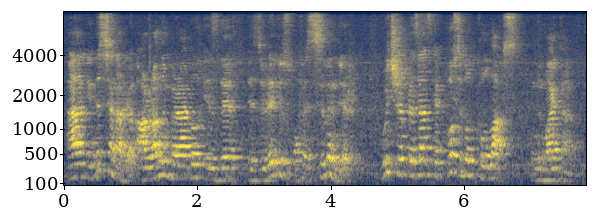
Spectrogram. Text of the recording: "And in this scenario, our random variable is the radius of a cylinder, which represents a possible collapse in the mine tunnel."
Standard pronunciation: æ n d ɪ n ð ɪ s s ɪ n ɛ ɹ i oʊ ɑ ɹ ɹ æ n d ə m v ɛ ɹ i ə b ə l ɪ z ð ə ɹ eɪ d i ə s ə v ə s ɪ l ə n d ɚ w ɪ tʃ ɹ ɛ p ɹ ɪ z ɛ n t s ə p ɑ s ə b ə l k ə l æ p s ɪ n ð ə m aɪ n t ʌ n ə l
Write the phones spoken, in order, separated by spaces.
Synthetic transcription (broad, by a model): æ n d ɪ n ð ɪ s s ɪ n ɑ ɹ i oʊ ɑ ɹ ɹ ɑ n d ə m p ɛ ɹ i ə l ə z ɪ z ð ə ɹ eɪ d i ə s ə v ə s ɪ l ə n d ɚ w ɪ tʃ ɹ ɛ p ɹ ɪ z ɛ n t s ə p ɑ s ə b ə l k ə l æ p s ɪ n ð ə m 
